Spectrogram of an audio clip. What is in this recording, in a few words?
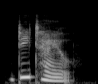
"detail", english spelling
